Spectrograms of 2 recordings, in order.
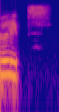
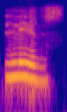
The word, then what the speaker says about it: lives: Nah, ada juga beberapa kalian yang menyebutkan ini lips. Kalau misalkan pronounce-nya lips, itu bibir artinya. Bukan live. Jadi lives, bukan lips.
